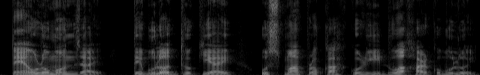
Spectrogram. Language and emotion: Assamese, neutral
